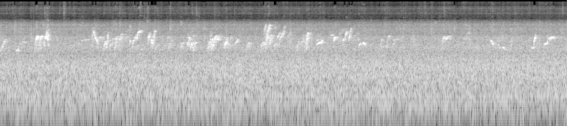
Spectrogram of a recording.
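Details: Heavy rain drums steadily while a cucak mini in an aviary chatters in ngacor fashion: clusters of high, quick twittering notes with short pauses between bursts.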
